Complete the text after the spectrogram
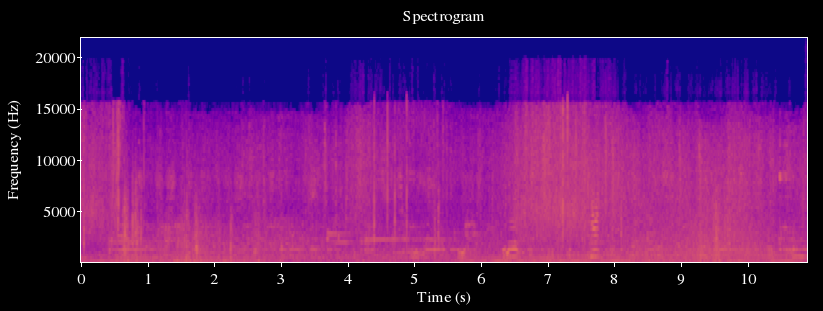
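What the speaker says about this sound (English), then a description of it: "The wind picked up, and panicked geese appeared and quickly went." Panicked geese honk in What Remains of Edith Finch, their calls rising and fading over a steady rush of wind and muffled movement.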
